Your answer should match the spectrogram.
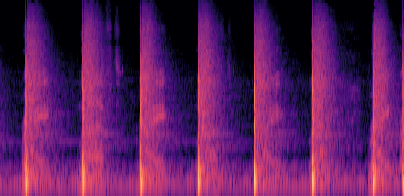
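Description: Drum struck with sticks in slow, even alternating single strokes, seven hits at about two a second, each with a short ringing decay. These are the eighth-note singles of a rudiment exercise that switches to double strokes.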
